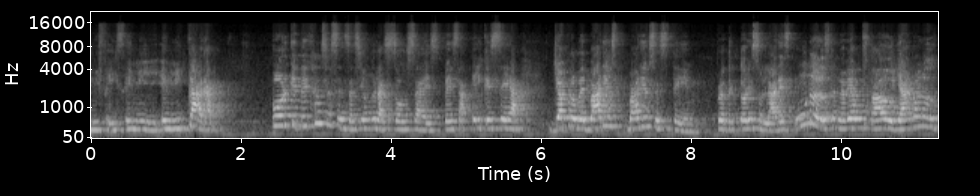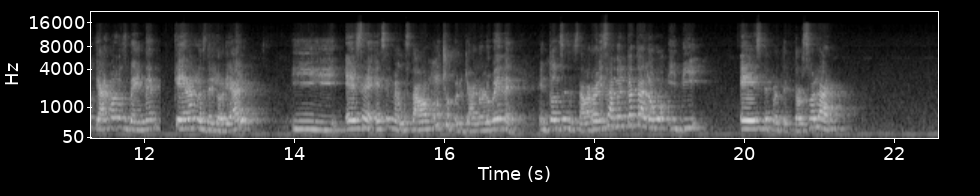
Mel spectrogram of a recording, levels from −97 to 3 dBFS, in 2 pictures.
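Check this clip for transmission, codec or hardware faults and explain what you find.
No transmission, codec or hardware problems can be heard anywhere in the clip: the signal stays continuous and steady throughout, with no dropouts, glitches or level disturbances.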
